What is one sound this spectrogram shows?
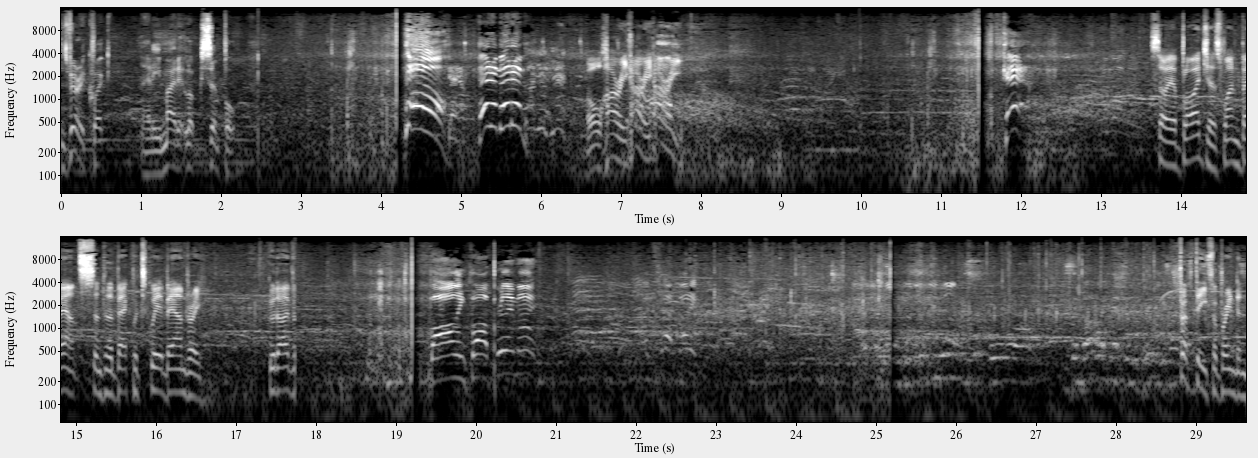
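A crowd cheers and murmurs outdoors.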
